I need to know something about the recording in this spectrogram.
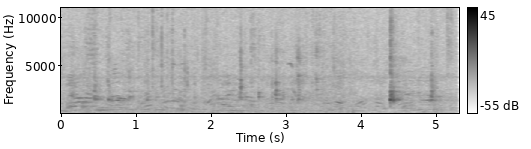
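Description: Men talk and call out across an open field outdoors.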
